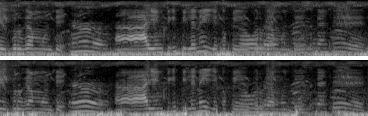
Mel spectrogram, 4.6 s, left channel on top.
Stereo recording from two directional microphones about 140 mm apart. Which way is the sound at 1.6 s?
20° right (ahead or behind).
